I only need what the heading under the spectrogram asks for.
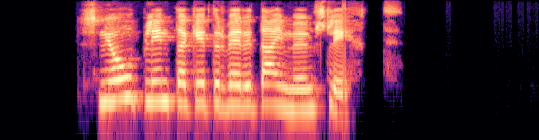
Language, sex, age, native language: Icelandic, female, 40-49, Icelandic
